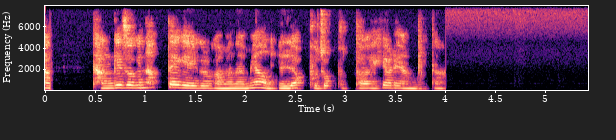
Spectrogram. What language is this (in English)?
Korean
